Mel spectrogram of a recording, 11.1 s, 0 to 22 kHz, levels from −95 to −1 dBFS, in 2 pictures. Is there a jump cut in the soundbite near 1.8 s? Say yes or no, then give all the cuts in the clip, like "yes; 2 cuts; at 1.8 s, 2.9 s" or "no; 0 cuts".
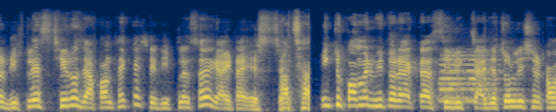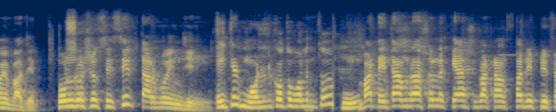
no; 3 cuts; at 3.2 s, 6.0 s, 8.9 s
